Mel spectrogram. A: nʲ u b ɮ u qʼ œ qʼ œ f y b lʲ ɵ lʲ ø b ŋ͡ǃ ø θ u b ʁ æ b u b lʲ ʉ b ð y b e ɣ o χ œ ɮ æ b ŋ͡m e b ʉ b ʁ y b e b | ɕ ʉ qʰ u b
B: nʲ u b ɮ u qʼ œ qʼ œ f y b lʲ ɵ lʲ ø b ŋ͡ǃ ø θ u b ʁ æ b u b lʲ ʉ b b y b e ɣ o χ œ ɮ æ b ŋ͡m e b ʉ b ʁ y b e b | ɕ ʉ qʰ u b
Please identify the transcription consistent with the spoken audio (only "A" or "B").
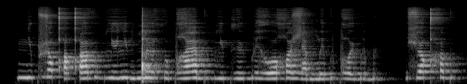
A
